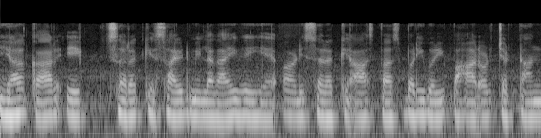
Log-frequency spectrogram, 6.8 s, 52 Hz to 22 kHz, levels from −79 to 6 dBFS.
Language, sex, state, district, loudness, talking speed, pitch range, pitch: Hindi, male, Uttarakhand, Tehri Garhwal, -18 LUFS, 185 wpm, 130-140 Hz, 130 Hz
